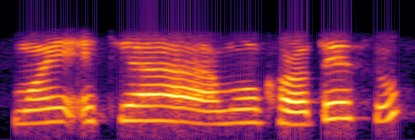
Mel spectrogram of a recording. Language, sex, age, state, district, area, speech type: Assamese, female, 18-30, Assam, Darrang, rural, conversation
